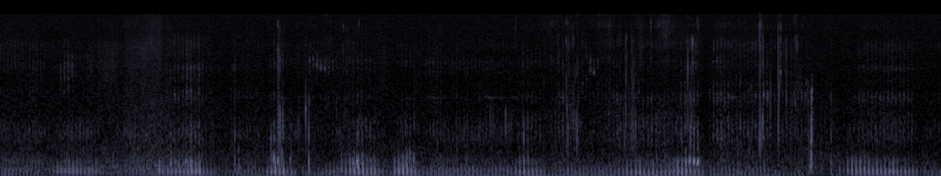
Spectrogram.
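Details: Pet female cat purring close to a fluffy microphone indoors; low rumble broken by irregular louder pulses and small clicks and rustles.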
